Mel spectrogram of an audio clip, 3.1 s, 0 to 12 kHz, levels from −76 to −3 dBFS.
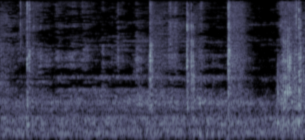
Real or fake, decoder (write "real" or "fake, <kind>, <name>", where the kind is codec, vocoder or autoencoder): real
